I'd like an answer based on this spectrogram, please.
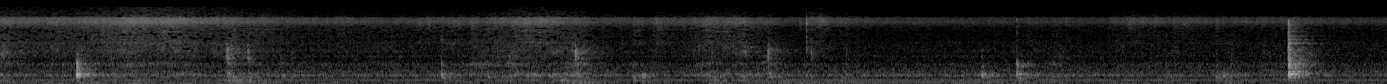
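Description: Chicken pieces sautéing in oil in an aluminium stockpot, with a steady sizzle, while a wooden spoon stirs them and knocks against the pot every few seconds; the loudest knock comes near the end.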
